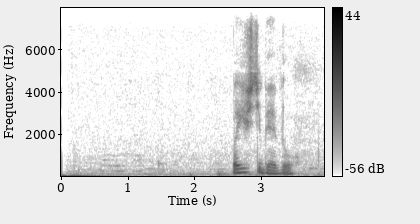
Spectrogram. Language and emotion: Russian, sad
